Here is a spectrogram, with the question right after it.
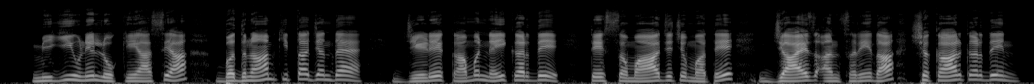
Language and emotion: Dogri, disgusted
